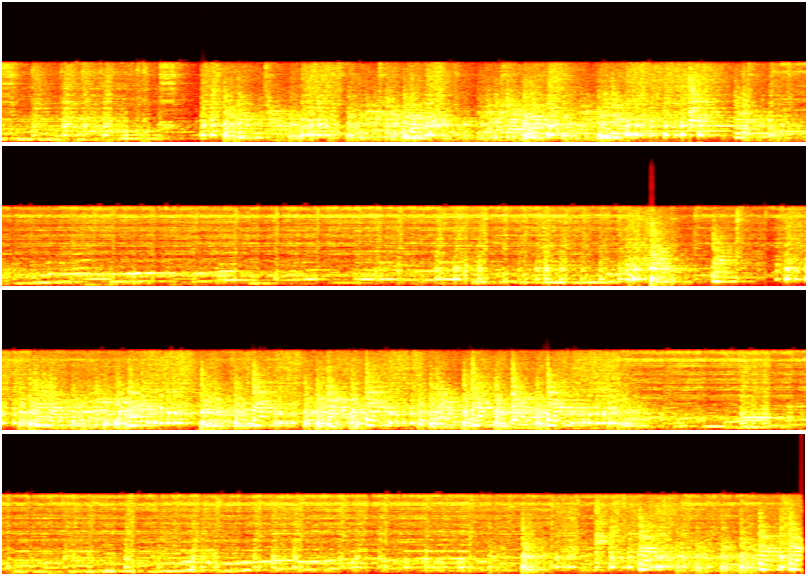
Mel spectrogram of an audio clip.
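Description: Acoustic drum kit played in a jazz style: busy, loud phrases on snare, bass drum and cymbals, with short breaks about two seconds in and again about sixteen seconds in.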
